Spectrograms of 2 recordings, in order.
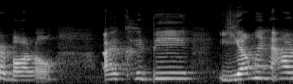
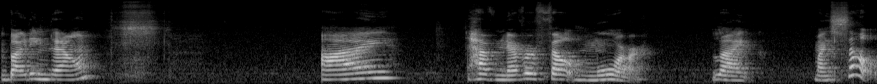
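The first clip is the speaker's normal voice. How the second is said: voice choking up, fighting back tears; 3 semitones lower than usual. Speaker telling what happened to them today, choking up, about to cry. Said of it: "oh my god, I'm gonna cry".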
